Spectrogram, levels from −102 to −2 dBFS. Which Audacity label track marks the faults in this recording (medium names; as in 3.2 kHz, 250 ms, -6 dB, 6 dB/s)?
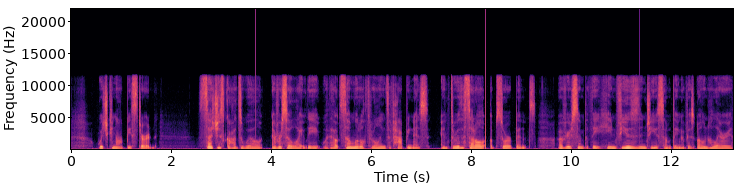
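3.690000	3.690000	pop -17 dBFS
8.290000	8.290000	pop -8 dBFS
11.380000	11.380000	pop -18 dBFS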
